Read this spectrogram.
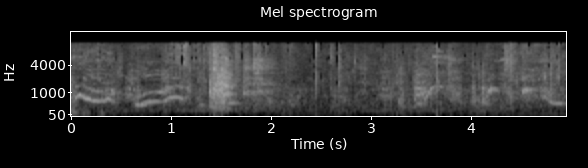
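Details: Playful beagle Chica jumping around with Perla, a shaved bichpoo: a long wavering, warbling whine sliding up and down for about a second, then quieter whimpers, while a person talks softly nearby.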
